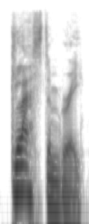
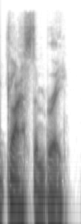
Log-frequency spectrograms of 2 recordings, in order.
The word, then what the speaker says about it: Glastonbury: I also want to say, the pronunciation is how I've been saying it, Glastonbury. Glastonbury. I heard a few of the North American singers saying Glastonbury. So yeah, don't say that. Say Glastonbury. Glastonbury.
